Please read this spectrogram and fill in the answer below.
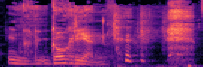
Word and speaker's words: Gougeon: How do you say your last name? I'll let you butcher it. Give it one try. Gougeon. With Megan Gougeon.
